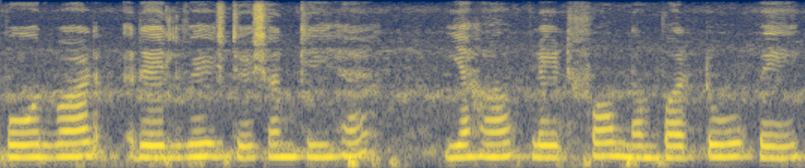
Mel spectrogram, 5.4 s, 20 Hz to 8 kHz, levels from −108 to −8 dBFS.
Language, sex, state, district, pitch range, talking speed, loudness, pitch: Hindi, female, Rajasthan, Bikaner, 215-230 Hz, 110 wpm, -14 LUFS, 220 Hz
